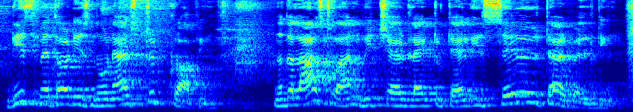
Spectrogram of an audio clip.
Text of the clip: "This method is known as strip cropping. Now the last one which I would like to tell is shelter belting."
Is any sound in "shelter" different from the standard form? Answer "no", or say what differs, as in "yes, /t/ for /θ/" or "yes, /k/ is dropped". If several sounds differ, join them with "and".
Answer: yes, /s/ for /ʃ/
